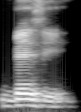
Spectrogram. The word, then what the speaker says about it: busy: ايوه، بيزي. ايوه، ثانك يو. في ناس بتقول يا مستر دي شبه كلمة باص، الاتوبيس. صح، بس هنا الاس هتنطق زد فنقول بيزي.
